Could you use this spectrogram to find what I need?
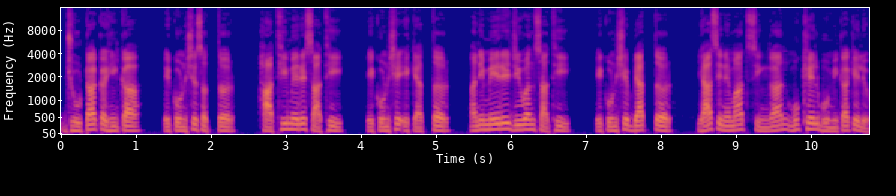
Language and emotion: Goan Konkani, neutral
